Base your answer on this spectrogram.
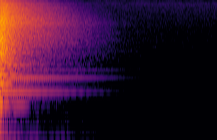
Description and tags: Ludwig Snare Drum Rim Shot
